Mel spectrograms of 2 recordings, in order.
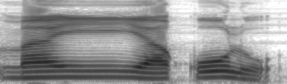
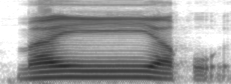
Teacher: Kalau idgham artinya dia memasukkan suara nunnya dimasukkan ke huruf setelahnya. Kalau izhar suara nunnya dibaca dengan jelas.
